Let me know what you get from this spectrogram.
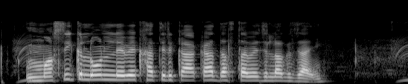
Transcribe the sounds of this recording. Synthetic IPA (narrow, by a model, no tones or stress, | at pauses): məsiklonleβekʰat̪iɾkakad̪əst̪abed͡ʒʱləɡd͡ʒaj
